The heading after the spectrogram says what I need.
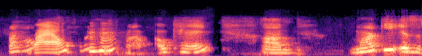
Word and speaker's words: Ryhal: I want to introduce Marki Lemons, is it pronounced Ryhal, right? Ryhal.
